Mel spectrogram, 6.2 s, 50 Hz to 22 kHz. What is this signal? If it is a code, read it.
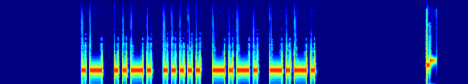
Morse code, heard as a keyed tone, about 22 wpm, 700 Hz. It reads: AF5CC
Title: Call Signs - 22wpm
